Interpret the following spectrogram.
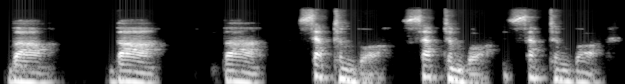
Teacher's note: ba যখন হবে একদম flat থাকবে কথাটা একদমই flat, সোজা চলে যাবে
